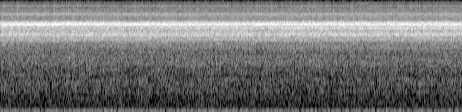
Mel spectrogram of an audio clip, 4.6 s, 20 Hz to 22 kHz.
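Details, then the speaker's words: RV V8 engine with an all-new ignition system and ignition module, which had been stalling when stopped: a steady, even idle with no stumbles or shaking, better than before. It sounds healthy; not yet road-tested. "sounds so good right now. Better than the last time."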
